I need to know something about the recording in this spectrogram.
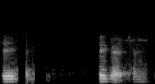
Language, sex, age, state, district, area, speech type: Hindi, male, 30-45, Bihar, Darbhanga, rural, conversation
